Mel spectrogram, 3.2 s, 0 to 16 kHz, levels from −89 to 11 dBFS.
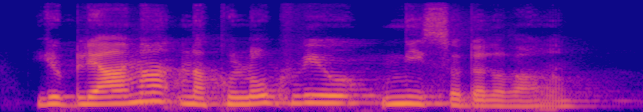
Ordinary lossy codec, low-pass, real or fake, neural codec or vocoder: none; 14.4 kHz; fake; codec, 44.1 kHz, 2.6 kbps, DAC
